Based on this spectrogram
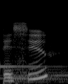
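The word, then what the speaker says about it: です: Desu? Desu. Oh, desu. Okay. Oh, yeah, I figured it out, Mina, thank you. Yeah. I know. It's des, because you don't pronounce the U.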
